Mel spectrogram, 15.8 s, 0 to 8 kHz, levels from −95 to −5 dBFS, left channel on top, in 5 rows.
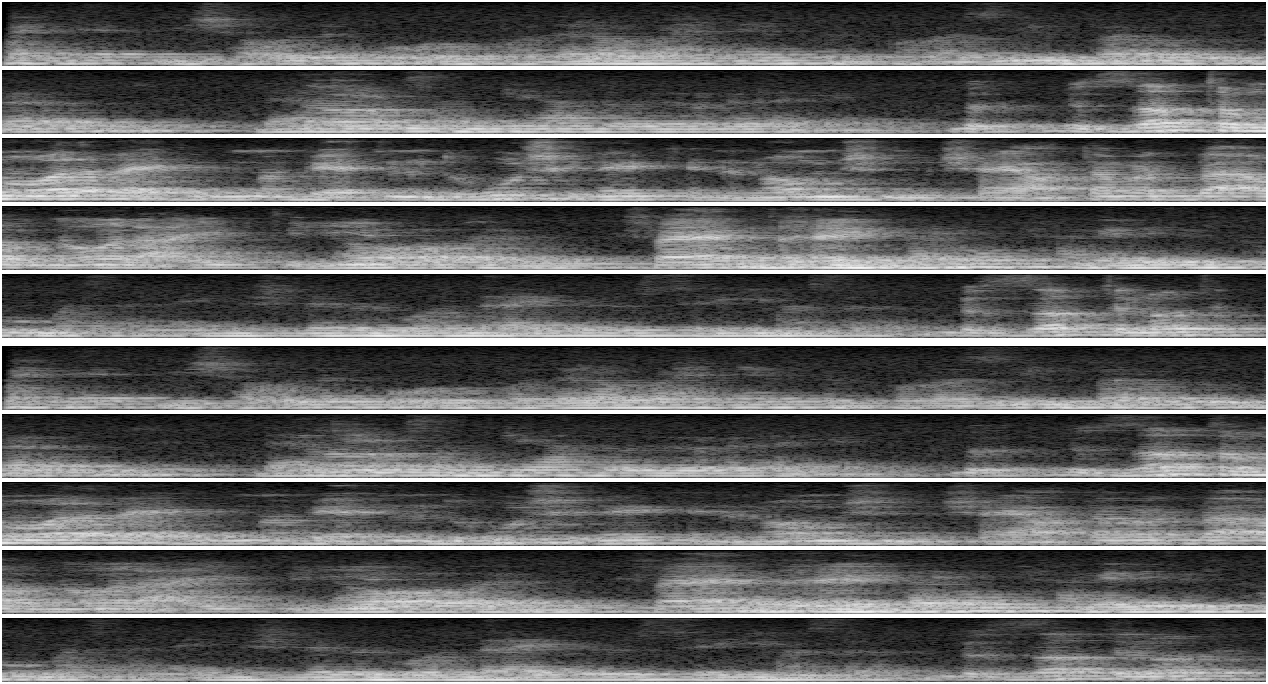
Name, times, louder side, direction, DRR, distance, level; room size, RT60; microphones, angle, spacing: voice 1, 0.0-3.5 3.8-5.3 10.2-10.9 11.3-14.9, equal, ahead, -6 dB, 0.8 m, -22 dB
voice 2, 5.5-10.6 11.1-11.7 14.9-15.7, left 3 dB, 60° left, 4 dB, 0.3 m, -22 dB
3.2 x 2.1 x 3.3 m, 0.81 s
head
